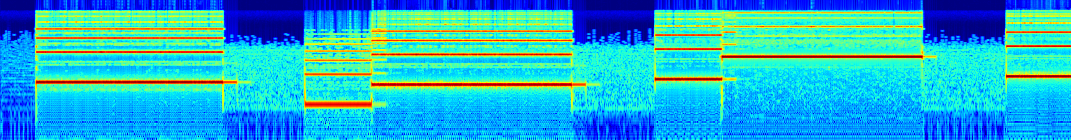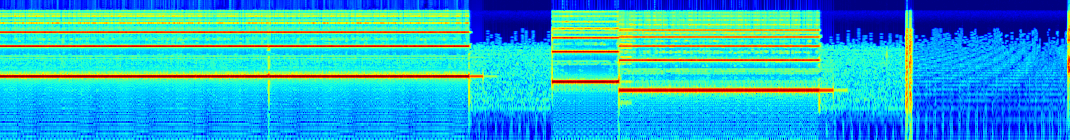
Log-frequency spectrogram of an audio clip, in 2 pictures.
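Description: Two-tone sequential paging tones sent over a dispatch radio channel: steady electronic beeps in pairs, each a short tone stepping to a longer one at a different pitch, with a single long held tone about the middle. They alert the fire and ambulance crews to be dispatched.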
